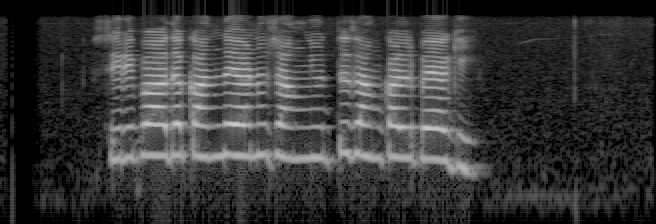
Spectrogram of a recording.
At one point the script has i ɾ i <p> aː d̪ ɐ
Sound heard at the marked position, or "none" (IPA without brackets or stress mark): p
